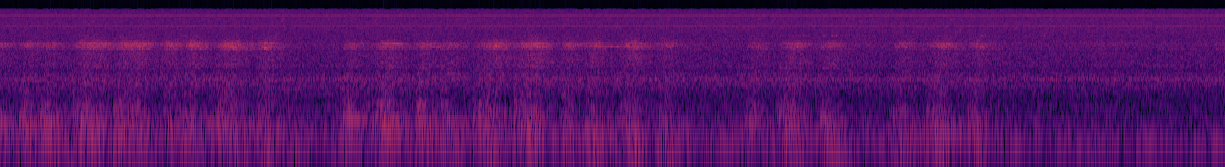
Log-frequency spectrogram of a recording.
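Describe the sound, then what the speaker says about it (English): A Norfolk Southern northbound mixed freight train rolls past in Marion, Ohio, with a steady rumble and a rhythmic clatter of wheels over rail joints, close and continuous for the whole stretch. "the Norfolk Southern northbound mixed freight train in this train video"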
